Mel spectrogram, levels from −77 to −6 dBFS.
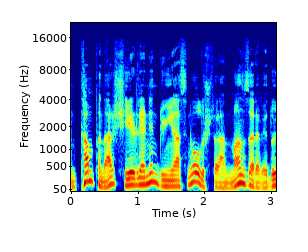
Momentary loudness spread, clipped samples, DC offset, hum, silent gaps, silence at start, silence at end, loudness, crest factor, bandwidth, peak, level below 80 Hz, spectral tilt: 4 LU; under 0.1%; under 0.1%; none; none; 0 s; 0 s; -17 LUFS; 14 dB; 15 kHz; -2 dBFS; -38 dBFS; -6.5 dB/octave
